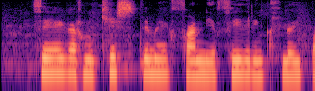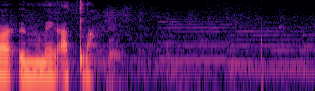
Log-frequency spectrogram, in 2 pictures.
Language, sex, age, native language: Icelandic, female, 20-29, Icelandic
